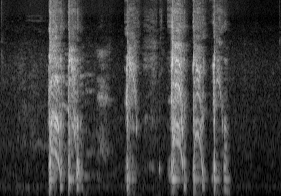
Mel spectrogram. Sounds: Laughter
